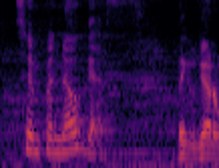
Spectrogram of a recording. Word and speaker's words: Timpanogos: the name timpago timpagos you may be saying it wrong it's an indian name so any timpa goat timpagosa ask him again tim oh so it's tim pagosa timpanogos and the name is timpanogos i think we got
